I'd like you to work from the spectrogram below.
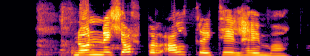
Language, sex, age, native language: Icelandic, female, 10, Icelandic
